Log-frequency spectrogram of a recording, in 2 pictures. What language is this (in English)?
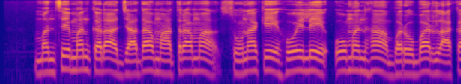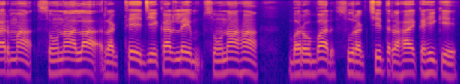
Chhattisgarhi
